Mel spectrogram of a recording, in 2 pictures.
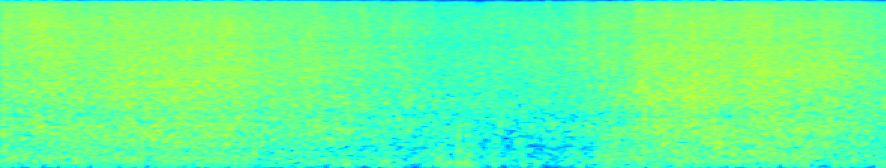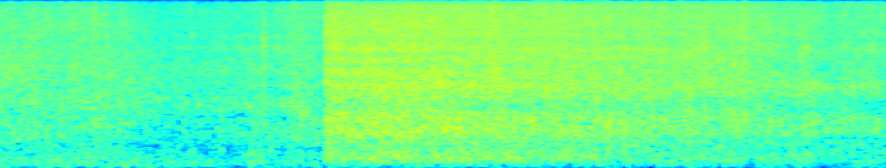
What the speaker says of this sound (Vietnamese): Đây sóng rồi.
